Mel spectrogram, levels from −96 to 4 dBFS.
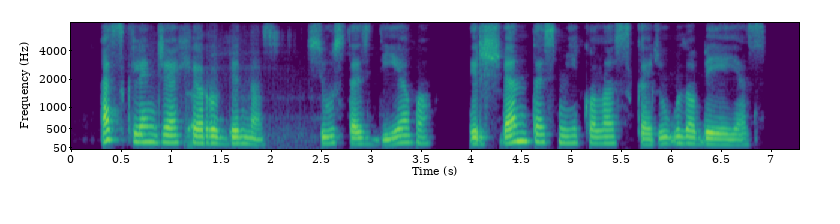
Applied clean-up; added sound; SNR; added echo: neural separator model SepFormer DNS4.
